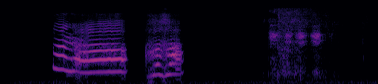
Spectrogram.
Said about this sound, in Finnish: Hei, mikäs ääni sieltä kuuluu? Ahaa! Hei, delfiini! Delfiini haluaa sinut leikkikaveriksi.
